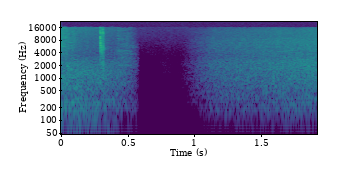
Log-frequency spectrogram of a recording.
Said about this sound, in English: overlooking a rapid called Hell's Half Mile. The water moves fast, and she digs deep to find the meaning in scouting a rapid where a rock named Lucifer guards the entrance.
